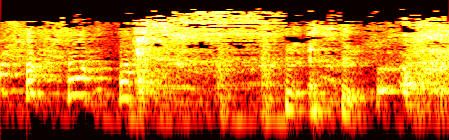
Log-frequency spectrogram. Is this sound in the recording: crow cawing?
no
